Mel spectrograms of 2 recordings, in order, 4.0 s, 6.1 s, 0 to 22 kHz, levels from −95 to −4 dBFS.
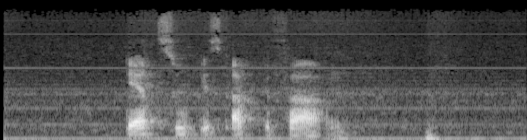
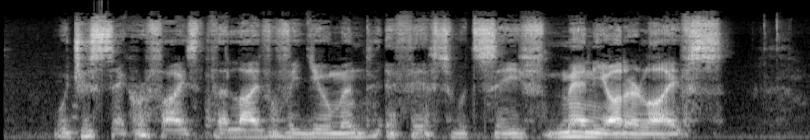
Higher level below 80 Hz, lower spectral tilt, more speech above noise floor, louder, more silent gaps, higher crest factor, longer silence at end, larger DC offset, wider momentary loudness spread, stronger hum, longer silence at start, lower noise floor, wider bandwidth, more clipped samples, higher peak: first, -38 dBFS vs -58 dBFS; first, -5 dB/octave vs -2 dB/octave; second, 23 dB vs 28 dB; second, -20 LUFS vs -17 LUFS; neither; about the same, 20 dB vs 20 dB; second, 0 s vs 0.65 s; neither; first, 25 LU vs 13 LU; neither; second, 0.05 s vs 0.4 s; second, -42 dBFS vs -47 dBFS; about the same, 16 kHz vs 16 kHz; neither; about the same, -2 dBFS vs 0 dBFS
